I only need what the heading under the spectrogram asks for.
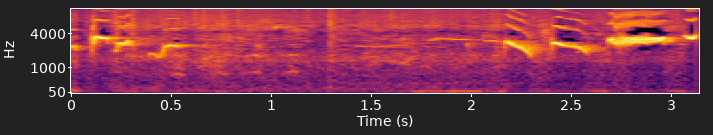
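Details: Caged oriental magpie-robin singing in the middle of the day: scattered clear whistles and slurred notes, ending in a bright, sustained high whistled phrase.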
